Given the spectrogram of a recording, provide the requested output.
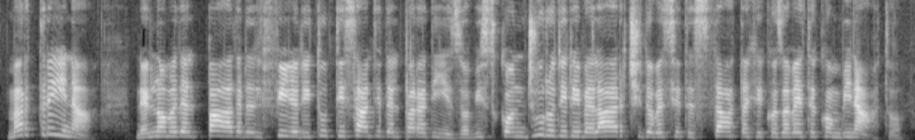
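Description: A woman voicing a pious village woman who shouts a solemn adjuration at full voice. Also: on the high side, fast, voice pushed up. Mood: imploring.

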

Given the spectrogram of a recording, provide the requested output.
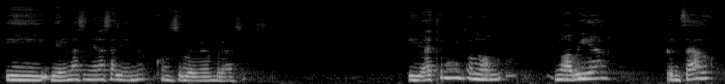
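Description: A guest earnestly reflects on her personal faith, mixing Spanish with English phrases and relying on frequent fillers. Her mid-range, dark voice moves at a moderate pace with frequent pauses.

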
